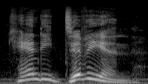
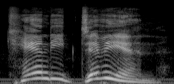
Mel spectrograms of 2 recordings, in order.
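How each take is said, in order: First: The surname ends with a 'vian' sound. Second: The surname ends with a 'vian' sound.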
